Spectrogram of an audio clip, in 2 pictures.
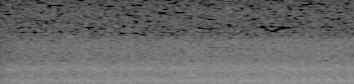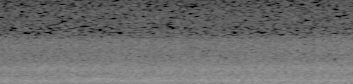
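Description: Heavy rain pouring steadily onto trees and foliage, a constant even hiss with no breaks.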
